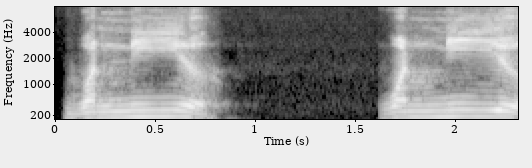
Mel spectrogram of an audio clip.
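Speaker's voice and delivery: वन्नीय with the second syllable नीय stressed and held; stress on last syllable. Shown as a demonstration. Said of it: "stress लगाई".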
